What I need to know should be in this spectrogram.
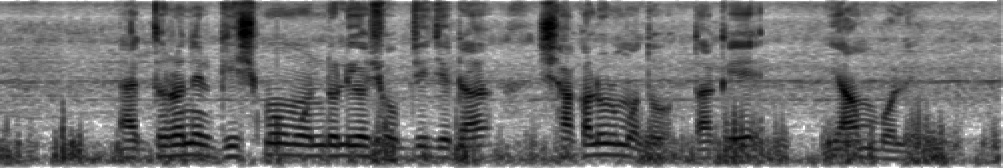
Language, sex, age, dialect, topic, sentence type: Bengali, male, 18-24, Northern/Varendri, agriculture, statement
